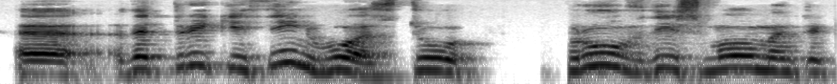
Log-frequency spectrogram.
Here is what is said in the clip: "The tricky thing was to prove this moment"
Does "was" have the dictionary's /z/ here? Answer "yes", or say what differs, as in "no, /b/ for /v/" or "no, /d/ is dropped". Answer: yes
